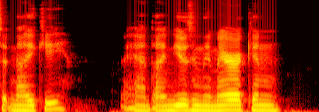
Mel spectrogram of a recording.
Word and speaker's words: Nike: Nike that's pronounced two different ways around the world but if you're in America you pronounce it Nike and I'm using the American Standard English so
